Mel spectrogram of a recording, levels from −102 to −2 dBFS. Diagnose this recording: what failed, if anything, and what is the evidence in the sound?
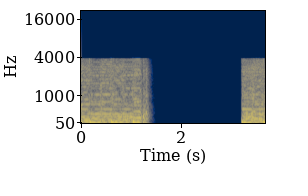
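Network stage, short concealed packet loss: two back-to-back 40 ms gaps at 1.18 and 1.24 s were filled by extending the last sound, heard as a brief smear.

Network stage, a long network dropout is the likely cause: from 1.30 s the patched-in sound fades into roughly 1.8 s of near-silence, and audio resumes at 3.22 s with that stretch missing.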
